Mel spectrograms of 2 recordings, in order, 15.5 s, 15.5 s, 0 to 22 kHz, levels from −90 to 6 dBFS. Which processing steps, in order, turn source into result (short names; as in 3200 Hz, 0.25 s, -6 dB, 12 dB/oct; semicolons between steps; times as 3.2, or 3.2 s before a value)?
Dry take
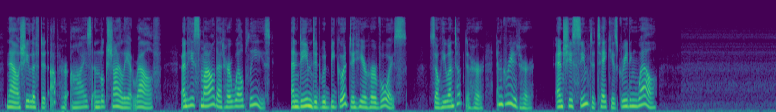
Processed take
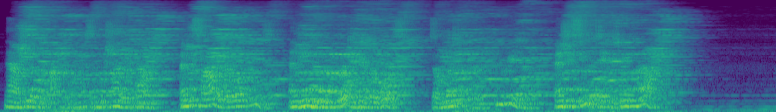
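spectral dilation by 0.12 s; low shelf 90 Hz +10.5 dB; shimmer reverb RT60 1.1 s, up +12 st, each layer -2 dB, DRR 0 dB; gain -7.5 dB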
